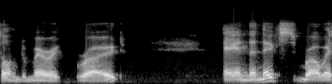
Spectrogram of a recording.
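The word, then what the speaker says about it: Dumaresq: called the Merrick now a lot of people go demeric oh how do you spell that and they go it's d-u-m-e-r-e-s-q yeah and there's an American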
